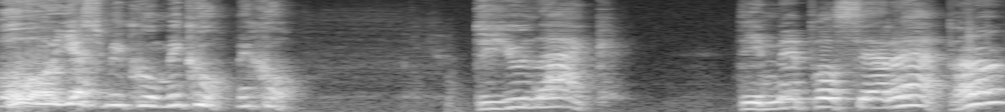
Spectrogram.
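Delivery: very bad put-on French-Canadian accent. Addressing Miku in a role-play; very bad fake French-Canadian accent. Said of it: "with my very bad, fake French-Canadian accent".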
